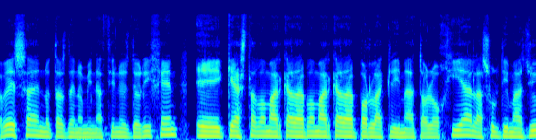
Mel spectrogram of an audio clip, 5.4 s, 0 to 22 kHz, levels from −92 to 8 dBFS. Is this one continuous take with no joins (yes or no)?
no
